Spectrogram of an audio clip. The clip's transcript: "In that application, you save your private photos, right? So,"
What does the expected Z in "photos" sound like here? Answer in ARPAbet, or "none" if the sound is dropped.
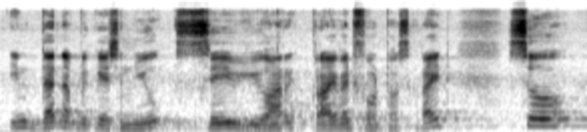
S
